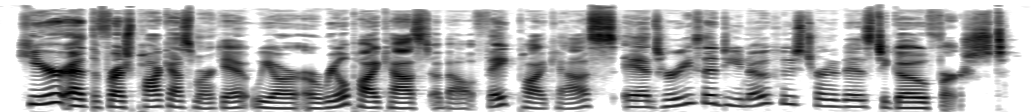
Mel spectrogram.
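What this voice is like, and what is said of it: Voice sounds sick. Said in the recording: “I'm a little bit sick, as you can probably tell from my voice”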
